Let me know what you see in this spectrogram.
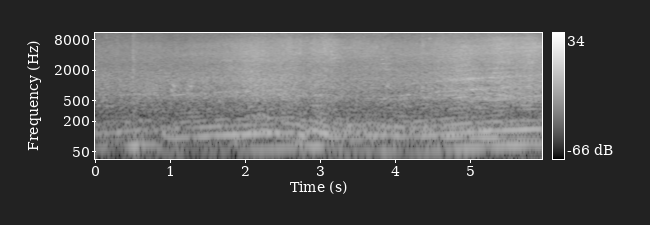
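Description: Car engine running at low revs, its hum growing louder over the first couple of seconds.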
